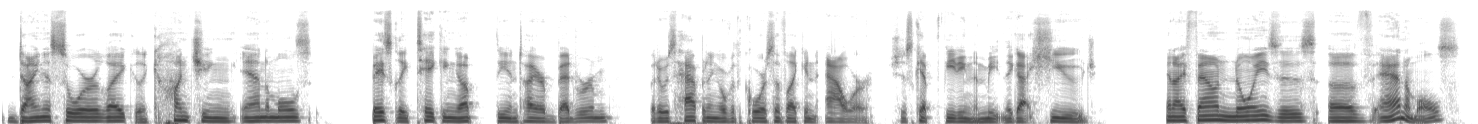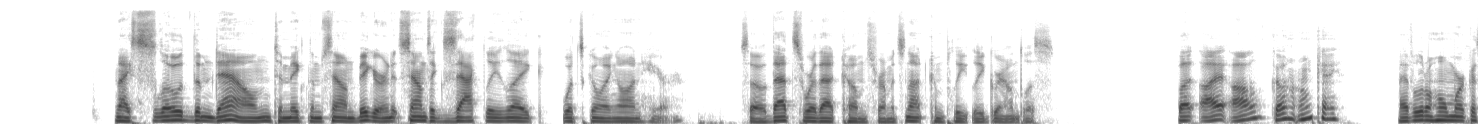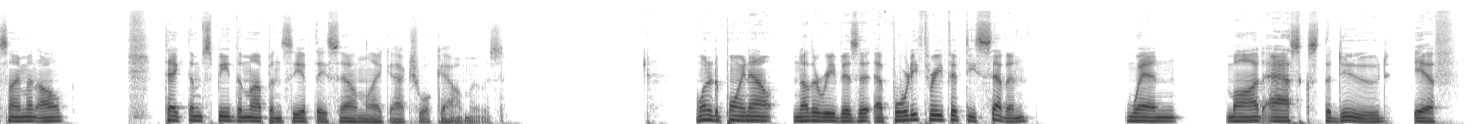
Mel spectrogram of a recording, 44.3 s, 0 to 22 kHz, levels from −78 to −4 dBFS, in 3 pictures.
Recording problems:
none

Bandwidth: 15 kHz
